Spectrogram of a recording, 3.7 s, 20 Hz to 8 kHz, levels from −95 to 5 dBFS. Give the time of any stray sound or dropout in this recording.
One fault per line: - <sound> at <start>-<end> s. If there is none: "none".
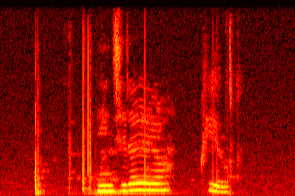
none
